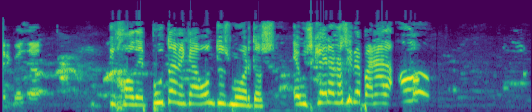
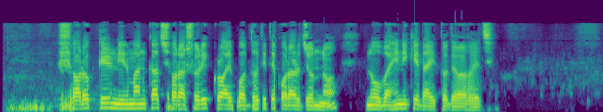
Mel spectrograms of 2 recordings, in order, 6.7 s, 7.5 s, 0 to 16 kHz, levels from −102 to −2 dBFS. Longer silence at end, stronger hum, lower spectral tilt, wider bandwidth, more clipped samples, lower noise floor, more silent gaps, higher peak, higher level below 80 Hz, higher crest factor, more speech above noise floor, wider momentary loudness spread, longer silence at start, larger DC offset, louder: second, 0.05 s vs 1.4 s; neither; about the same, -3 dB/octave vs -4 dB/octave; about the same, 8 kHz vs 7.6 kHz; neither; about the same, -58 dBFS vs -55 dBFS; neither; about the same, 0 dBFS vs 0 dBFS; about the same, -46 dBFS vs -44 dBFS; about the same, 12 dB vs 16 dB; first, 46 dB vs 41 dB; about the same, 11 LU vs 9 LU; about the same, 0.05 s vs 0.1 s; neither; first, -11 LUFS vs -14 LUFS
